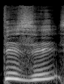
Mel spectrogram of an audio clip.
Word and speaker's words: Thésée: Thésée, c'est une commune agricole et surtout viticole.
